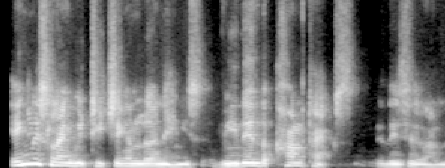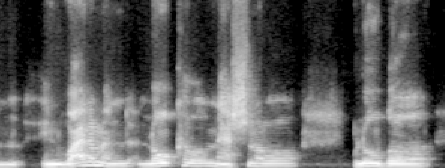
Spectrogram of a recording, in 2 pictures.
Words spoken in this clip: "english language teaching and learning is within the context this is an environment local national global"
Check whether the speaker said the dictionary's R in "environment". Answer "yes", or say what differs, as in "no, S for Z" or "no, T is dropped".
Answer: yes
